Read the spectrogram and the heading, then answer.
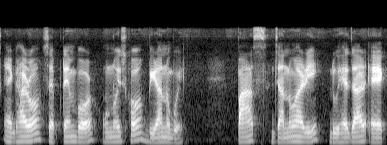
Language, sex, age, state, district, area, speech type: Assamese, male, 30-45, Assam, Biswanath, rural, spontaneous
